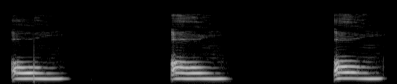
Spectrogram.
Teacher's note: next one o with a back nasal sound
